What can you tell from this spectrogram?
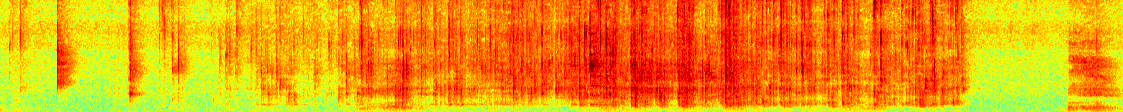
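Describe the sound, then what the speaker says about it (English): Hot water is poured into a container of dye for coloring a knife, making a quiet, fizzing, crackly trickle that builds for several seconds, then stops, followed by a few soft clicks. "Add my hot water."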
